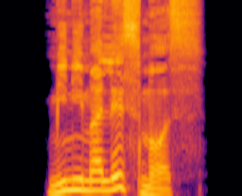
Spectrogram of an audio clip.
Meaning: minimalism
- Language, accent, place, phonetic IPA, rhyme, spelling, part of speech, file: German, Germany, Berlin, [minimaˈlɪsmʊs], -ɪsmʊs, Minimalismus, noun, De-Minimalismus.ogg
